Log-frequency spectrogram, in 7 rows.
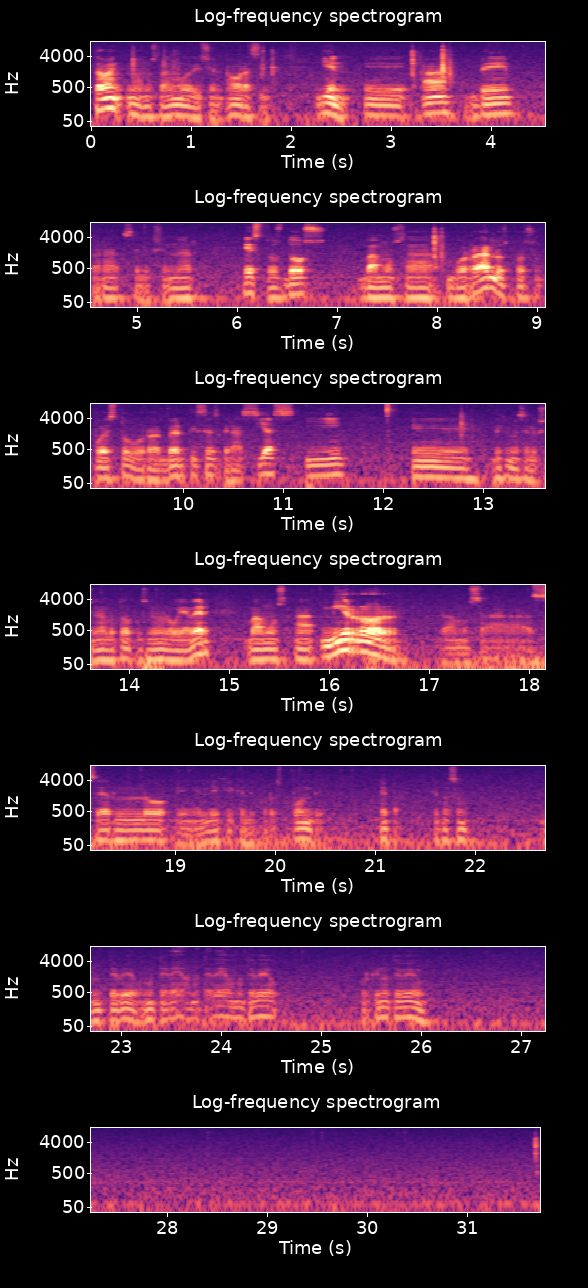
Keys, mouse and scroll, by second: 0.9 ctrl+r, 1.7 click, 1.9 Escape, 3.3 a, 3.7 b, 4.5 click, 8.1 x, 9.9 click, 12.9 a, 14.3 click, 16.0 click, 17.6 click, 18.1 click, 18.7 click, 19.2 click, 20.3-24.6 drag, 24.9 click, 26.8-28.9 drag, 29.6 click, 30.5 click.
